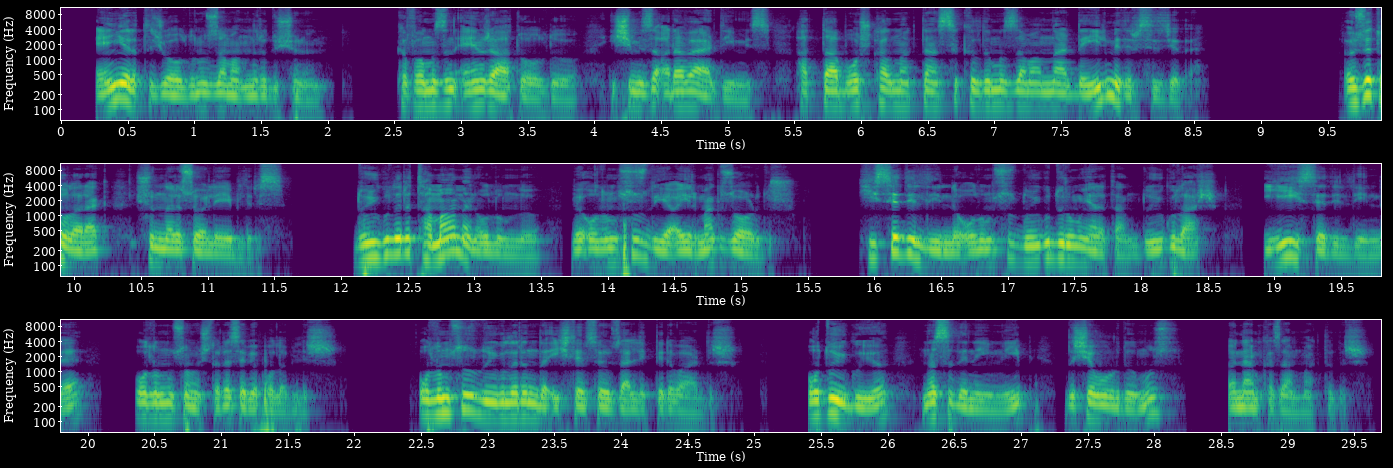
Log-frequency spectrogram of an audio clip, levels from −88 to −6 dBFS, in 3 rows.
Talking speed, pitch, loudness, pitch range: 120 wpm, 115 Hz, -25 LUFS, 100-125 Hz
